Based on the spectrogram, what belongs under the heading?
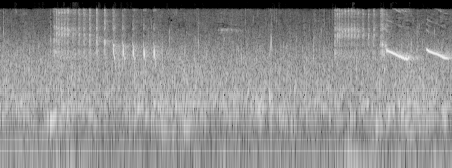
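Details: Kapas tembak bulbul singing over running water in a tutor recording: a spaced, pulsing trill of short notes first, a second brief rattle, then two crisp whistles sliding downward at the end.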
